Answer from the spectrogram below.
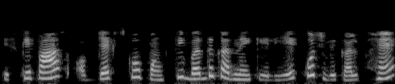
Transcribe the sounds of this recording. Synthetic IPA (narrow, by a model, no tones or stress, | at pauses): ɪskepaːsɔ̰ːb̚d͡ʒeːk̚ʈskopɐ̃ŋkt̪ibɐd̪ʱːkɐɾnekeliekʊt͡ʃʰʋɪkəlpɦɛ̃ː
